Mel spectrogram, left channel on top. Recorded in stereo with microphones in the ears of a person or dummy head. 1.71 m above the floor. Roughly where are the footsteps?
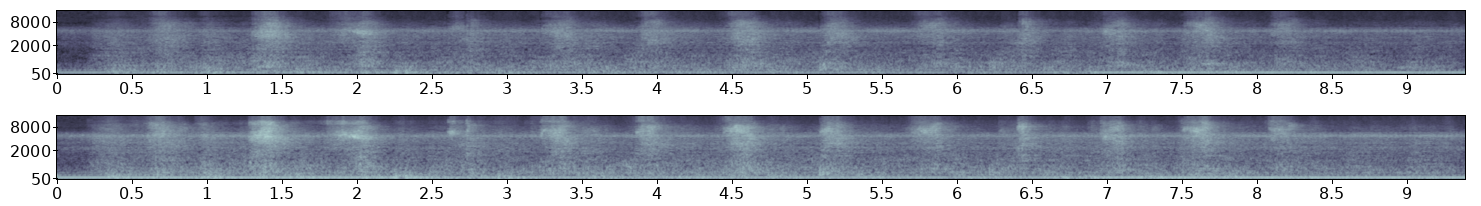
Right.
